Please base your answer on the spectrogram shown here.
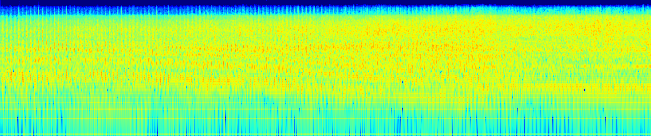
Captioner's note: helicopter passing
